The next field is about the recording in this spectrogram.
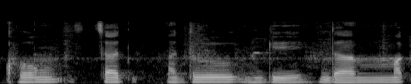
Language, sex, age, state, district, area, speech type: Manipuri, male, 18-30, Manipur, Kangpokpi, urban, read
